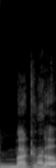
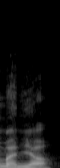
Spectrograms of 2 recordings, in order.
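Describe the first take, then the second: First: The g and n are pronounced as separate sounds. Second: The gn is pronounced as a single ny sound. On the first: The speaker calls it right. "on doit le prononcer comme pour Magnus. Donc c'est magna" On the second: The speaker calls it wrong. "on entend souvent mania"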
